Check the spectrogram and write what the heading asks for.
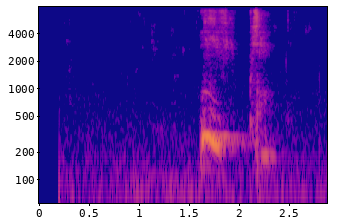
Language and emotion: Russian, angry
